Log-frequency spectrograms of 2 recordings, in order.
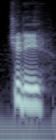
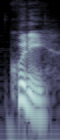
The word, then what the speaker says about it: Qidi: Trying to say Qidi, like shitty. Yeah, I've always pronounced it Qidi Tech.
